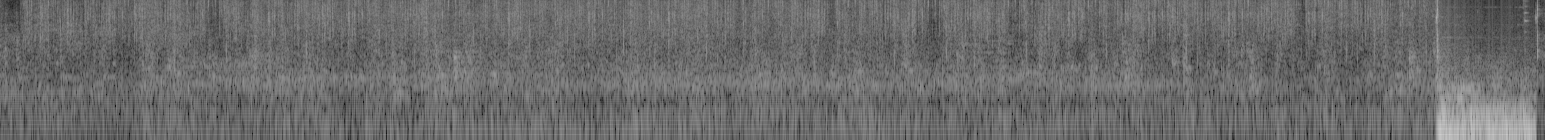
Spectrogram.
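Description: Liquid pours and splashes steadily onto the ground.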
